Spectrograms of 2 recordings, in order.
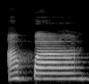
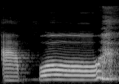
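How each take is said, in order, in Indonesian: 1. Vokal terakhirnya 'a' terbuka. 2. Vokal terakhirnya 'o'.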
